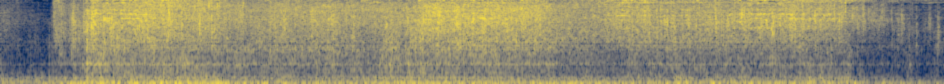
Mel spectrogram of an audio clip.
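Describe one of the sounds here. A deep, roaring rumble swells and slowly dies down.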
